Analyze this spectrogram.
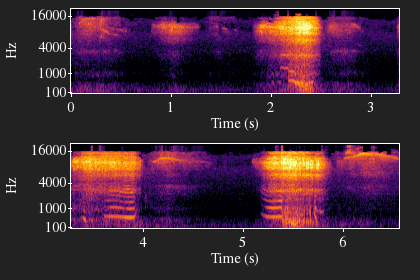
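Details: A plump Munchkin cat named Purin is asleep on the sofa, where she spends the whole day, and her snoring carries to the dining room. Three hissing, breathy snores come at uneven intervals, some with a faint whistling note.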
